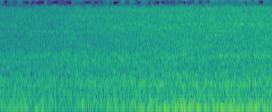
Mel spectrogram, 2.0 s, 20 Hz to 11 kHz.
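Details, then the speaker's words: 1980 Mercury Zephyr carbureted engine after a carburetor rebuild and timing adjustment: a steady, even idle with no misses or hunting, sounding dialed in. A slight vacuum leak near the carburetor is suspected. "Other than that, she sounds pretty dialed in."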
